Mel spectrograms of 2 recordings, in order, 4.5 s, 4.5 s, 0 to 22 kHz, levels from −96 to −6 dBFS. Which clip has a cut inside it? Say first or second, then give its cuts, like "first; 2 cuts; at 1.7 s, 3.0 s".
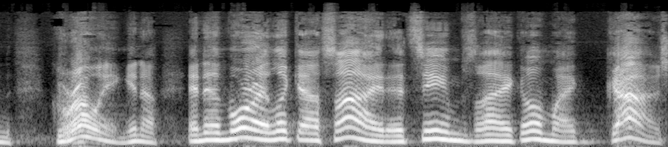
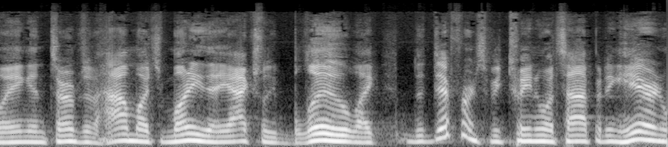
second; 1 cut; at 2.7 s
